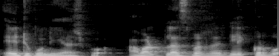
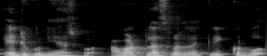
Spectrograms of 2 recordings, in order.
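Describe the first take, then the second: No difference in how they are said.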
